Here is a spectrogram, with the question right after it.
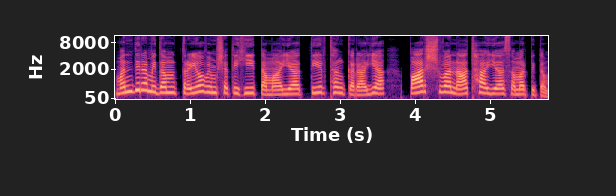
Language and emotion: Sanskrit, neutral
